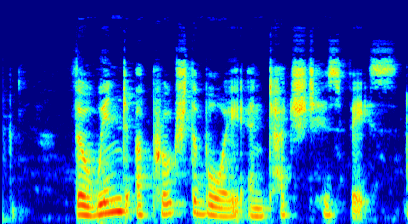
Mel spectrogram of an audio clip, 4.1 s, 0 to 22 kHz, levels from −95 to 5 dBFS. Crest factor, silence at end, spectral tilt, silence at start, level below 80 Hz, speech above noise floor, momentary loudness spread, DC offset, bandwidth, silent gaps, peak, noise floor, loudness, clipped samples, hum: 18 dB; 0.15 s; -4.5 dB/octave; 0.75 s; -56 dBFS; 44 dB; 10 LU; under 0.1%; 9 kHz; none; -2 dBFS; -63 dBFS; -19 LUFS; under 0.1%; none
